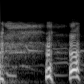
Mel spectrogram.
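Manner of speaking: short high-pitched giggle; a quick squeaky laugh. Real, not acted. Laugh at joke.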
